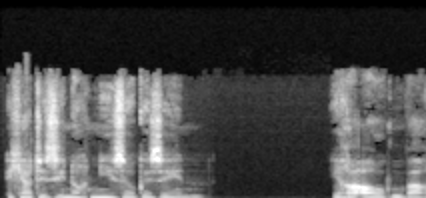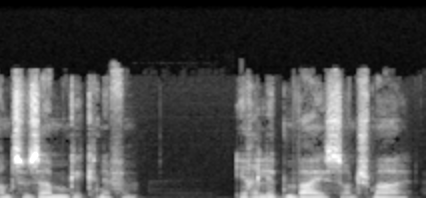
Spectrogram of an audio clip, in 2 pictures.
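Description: An actress playing a reflective female narrator who recalls her girlhood, telling a radio drama in measured, serious literary first person. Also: a bass voice, slightly rough. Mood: sombre, observant.

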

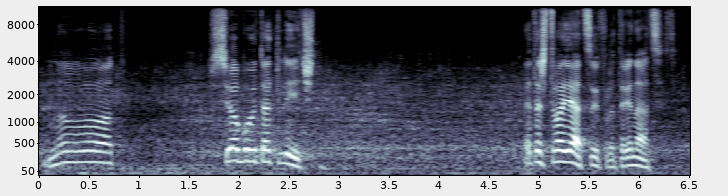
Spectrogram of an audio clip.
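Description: An actor playing a steady, fatherly army major in a radio drama, giving clipped commands and calm reassurance. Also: fairly high pitch, takes it slowly. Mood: calm, reassuring. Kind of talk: Soviet radio drama acting. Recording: noisy radio drama with vehicle ambience.

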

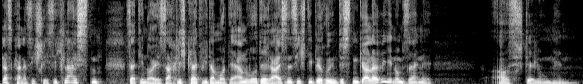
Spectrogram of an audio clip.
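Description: Gravelly, hesitant, pedantic schoolman. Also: medium pitch. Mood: reflective, formal. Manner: formal, halting, hedging. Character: hesitant, pedantic male school colleague giving testimony. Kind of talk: 1980s German radio crime drama acting.

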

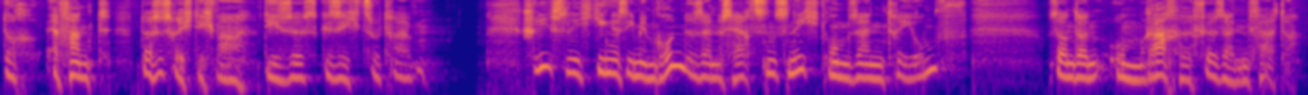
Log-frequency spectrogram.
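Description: A man narrates a scripted adventure story in a high, husky voice. He takes his time and tells it expressively, as in a radio play, with some music in the recording. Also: slow pace, darkish tone.

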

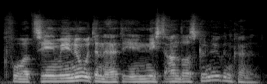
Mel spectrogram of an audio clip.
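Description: A bright, forceful male voice at a middle pitch , a man acting as a young general in a 1950s radio drama. He is commanding and shrewd, with a sardonic edge in formal, measured phrasing. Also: natural voice. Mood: stern, proud.

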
